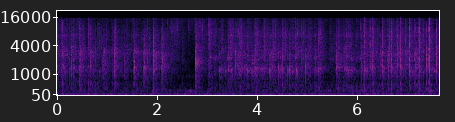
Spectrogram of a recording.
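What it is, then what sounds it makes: Plastic jar tapped. A small hollow plastic fish food jar with a blue plastic lid is held in the hands and tapped rapidly with fingertips and nails on the lid and sides. The result is a dense, continuous patter of short, dry clicks and taps with almost no ring, centered around 1.1 kHz with some bright edge, over a low steady hum.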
